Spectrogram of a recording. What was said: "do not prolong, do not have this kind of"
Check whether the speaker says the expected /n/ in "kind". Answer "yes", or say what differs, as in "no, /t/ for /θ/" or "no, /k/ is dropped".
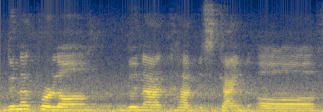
yes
